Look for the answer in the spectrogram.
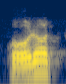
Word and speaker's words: Poirot: Mira, yo, las películas que más me gustan son las de Sherlock Holmes, la de Monsieur Poirot, más o menos así se pronuncia en francés.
